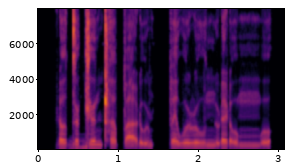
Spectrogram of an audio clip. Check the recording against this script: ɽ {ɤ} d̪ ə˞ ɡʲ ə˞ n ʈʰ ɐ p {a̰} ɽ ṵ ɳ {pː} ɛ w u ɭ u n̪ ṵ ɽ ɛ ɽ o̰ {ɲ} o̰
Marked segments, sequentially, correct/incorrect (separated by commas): correct, correct, correct, incorrect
